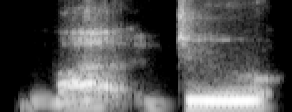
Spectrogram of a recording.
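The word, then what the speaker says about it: מַדּוּעַ: Madua. Madua. Right? So that's a furtive patak. You pronounce it before the consonant that it comes under.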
